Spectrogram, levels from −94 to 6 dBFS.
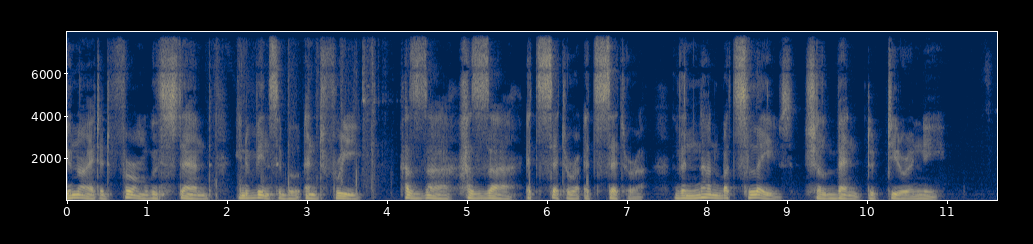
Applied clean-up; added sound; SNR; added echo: neural mask model RNNoise.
